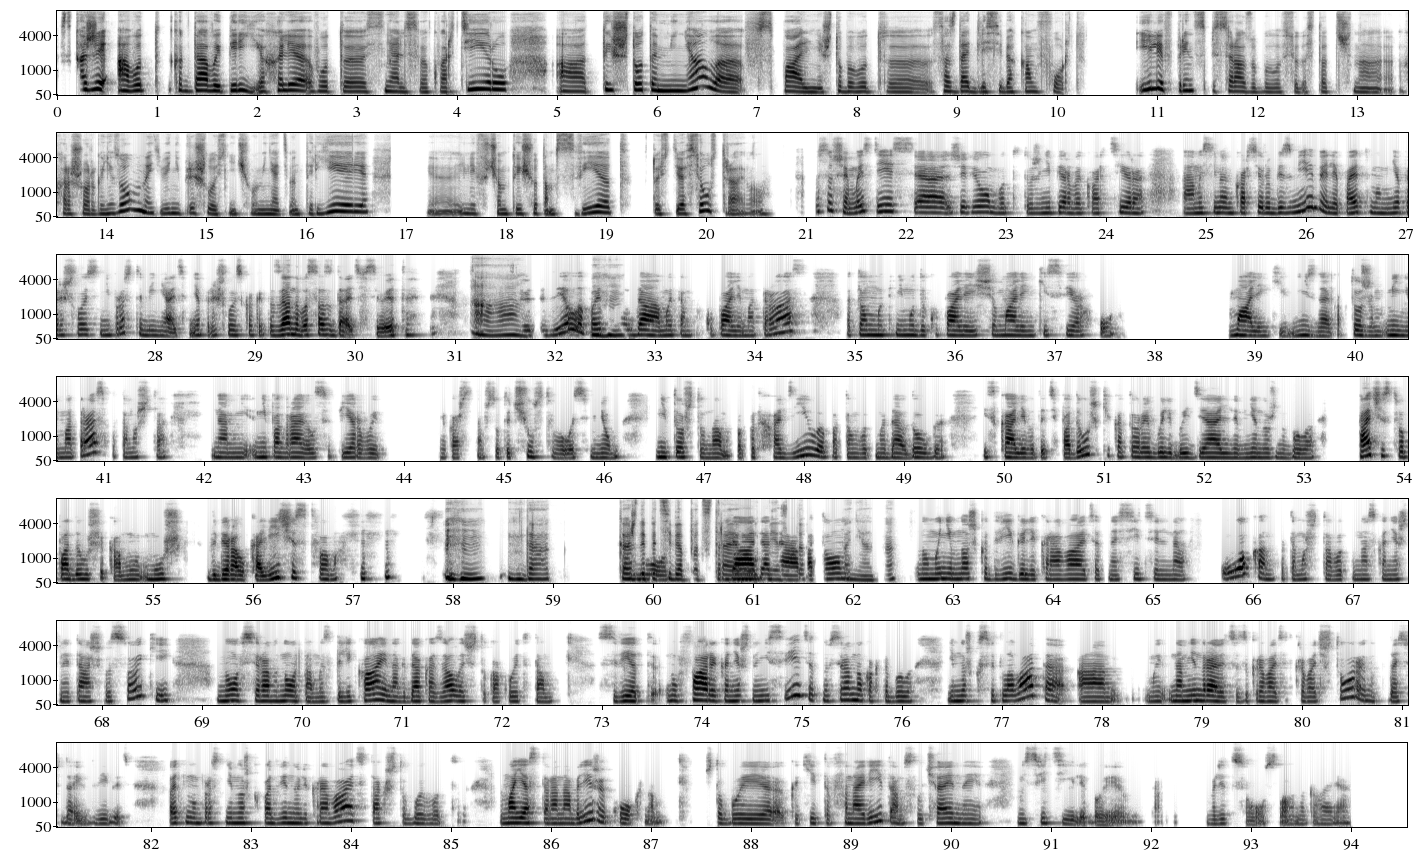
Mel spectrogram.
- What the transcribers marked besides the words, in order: "слушай" said as "сушай"; chuckle; chuckle
- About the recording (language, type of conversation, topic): Russian, podcast, Как организовать спальное место, чтобы лучше высыпаться?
